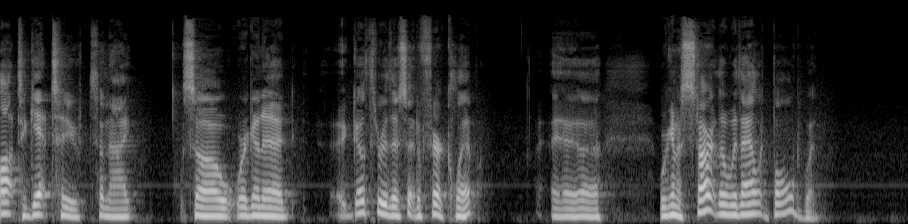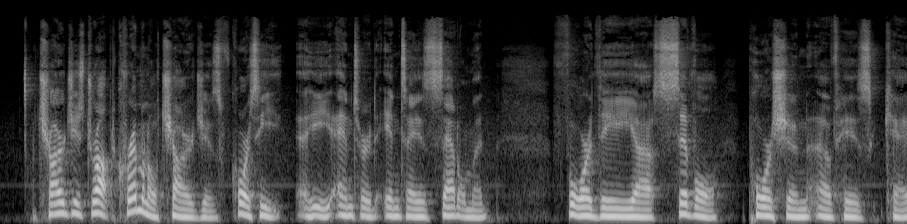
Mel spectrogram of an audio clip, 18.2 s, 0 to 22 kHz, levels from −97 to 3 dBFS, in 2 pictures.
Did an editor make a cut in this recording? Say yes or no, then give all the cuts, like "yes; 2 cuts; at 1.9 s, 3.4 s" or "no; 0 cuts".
no; 0 cuts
